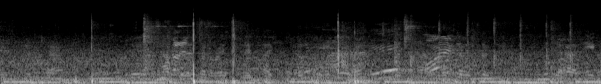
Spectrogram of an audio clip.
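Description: A soccer ball being kicked on artificial turf: a few sharp thuds, the loudest about two seconds in, with players' distant shouts.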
